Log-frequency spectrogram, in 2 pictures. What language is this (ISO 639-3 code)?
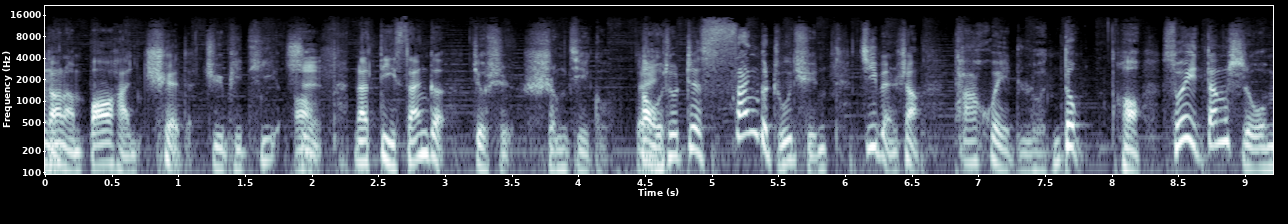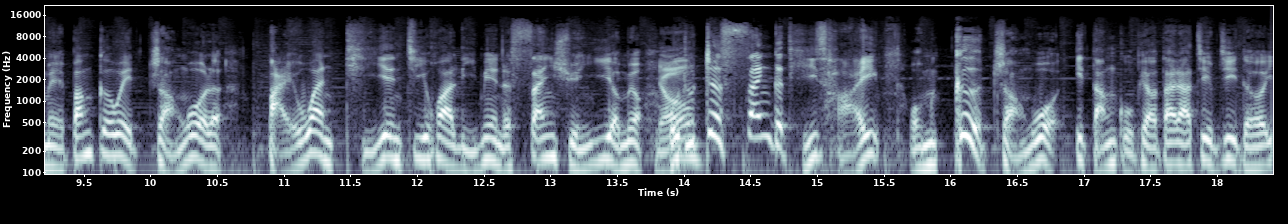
zho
